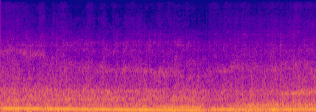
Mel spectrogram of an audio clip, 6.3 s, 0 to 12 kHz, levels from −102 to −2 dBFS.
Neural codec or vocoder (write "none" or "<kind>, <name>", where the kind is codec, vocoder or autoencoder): codec, HILCodec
